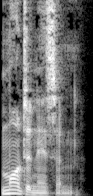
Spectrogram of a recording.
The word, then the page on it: modernism: British English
